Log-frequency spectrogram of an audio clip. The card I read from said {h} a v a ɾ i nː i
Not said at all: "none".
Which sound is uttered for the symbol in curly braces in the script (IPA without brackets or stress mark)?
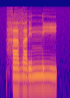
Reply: h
